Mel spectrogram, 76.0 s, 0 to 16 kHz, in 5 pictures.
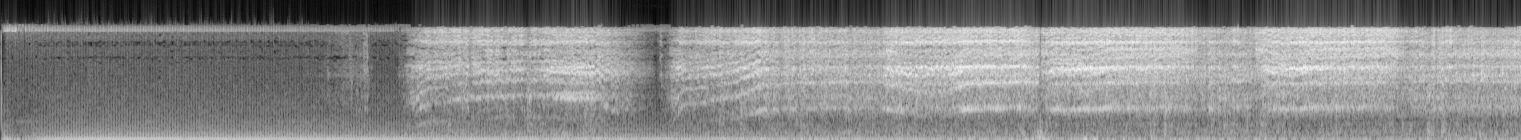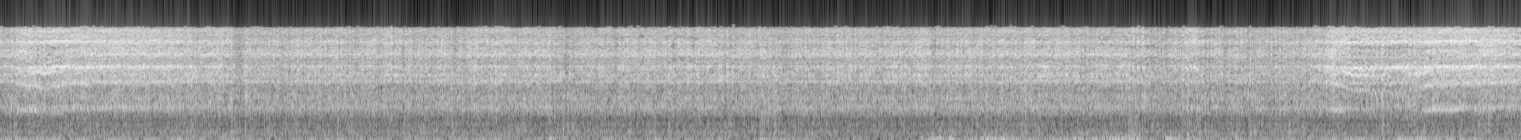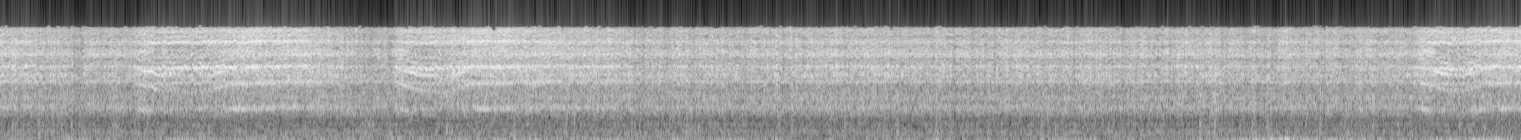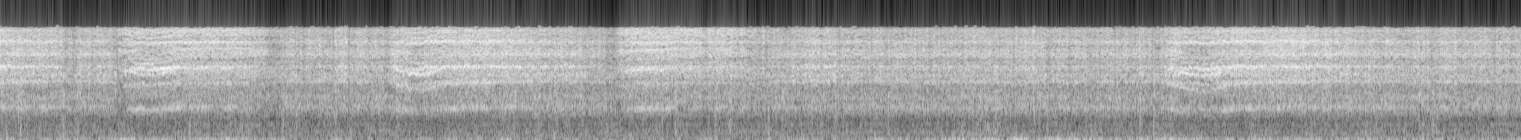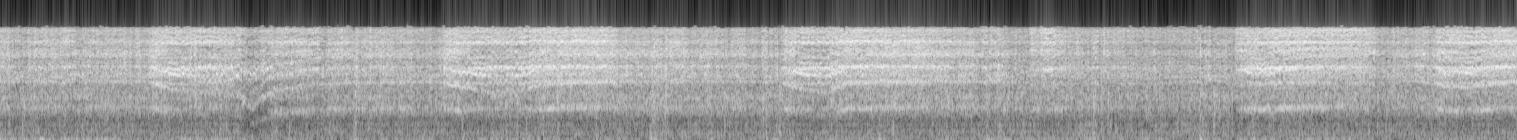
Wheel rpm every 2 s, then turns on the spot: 0, 10, 120, 130, 220, 220, 220, 230, 230, 230, 230, 230, 240, 230, 220, 230, 220, 220, 230, 240, 230, 230, 220, 220, 230, 230, 230, 230, 220, 230, 230, 190, 220, 230, 220, 230, 230, 230.
none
